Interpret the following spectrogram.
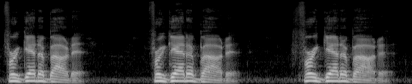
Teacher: you can see that the T on the end of it, we don't pronounce.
